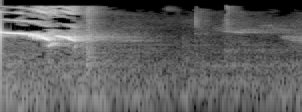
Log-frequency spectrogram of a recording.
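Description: A small bird sings loud, bright whistling calls close by.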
